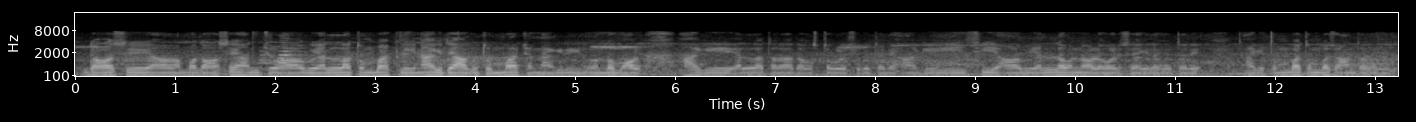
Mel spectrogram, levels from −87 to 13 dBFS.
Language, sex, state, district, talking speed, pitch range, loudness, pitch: Kannada, male, Karnataka, Dharwad, 120 wpm, 120-130 Hz, -28 LUFS, 125 Hz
